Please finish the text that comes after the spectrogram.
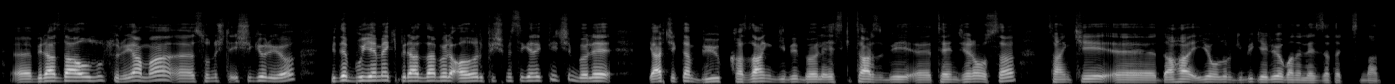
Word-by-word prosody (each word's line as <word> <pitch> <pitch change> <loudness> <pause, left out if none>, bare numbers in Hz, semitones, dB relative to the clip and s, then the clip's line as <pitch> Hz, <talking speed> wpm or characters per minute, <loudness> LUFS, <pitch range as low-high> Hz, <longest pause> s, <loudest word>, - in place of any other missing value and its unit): Eee, 130 +1 0
biraz 165 +1 +4
daha 170 -1 +8
uzun 175 +2 -2
sürüyor 160 +1 -1
ama, 195 +4 +2
ııı, 140 0 -4
sonuçta 155 - -13
işi 180 - -11
görüyor. 170 +5 0 0.4
Bir 150 - -7
de 195 -5 +6
bu 175 - +1
yemek 185 0 +2
biraz 170 -2 +4
daha 175 0 +5
böyle 175 0 +3
ağır 160 +3 +4
pişmesi 165 +1 -13
gerektiği 175 +4 -3
için, 195 -1 -13
böyle, 155 +1 +4 0.4
gerçekten 150 -5 +1
büyük 140 +5 -4
kazan 135 +3 +1
gibi, 120 0 -10
böyle, 120 -1 0
eski 120 0 -8
tarz 115 -5 +2
bir, 120 +1 -3
eee, 110 0 -5
tencere 120 +2 -4
olsa 150 +7 -1 0.3
sanki, 115 +2 -6
eee, 110 -5 -2
daha 125 +2 +2
iyi 120 +4 -4
olur 120 -2 -6
gibi 105 +6 -13
geliyor 120 +1 -1
bana 110 -1 -4
lezzet 100 -1 -8
açısından. 95 -2 -13
140 Hz, 185 wpm, -24 LUFS, 120-170 Hz, 0.4 s, daha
